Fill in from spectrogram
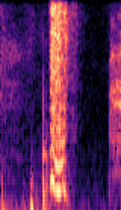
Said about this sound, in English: And you know what? I'm going to sneeze. I apologize.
